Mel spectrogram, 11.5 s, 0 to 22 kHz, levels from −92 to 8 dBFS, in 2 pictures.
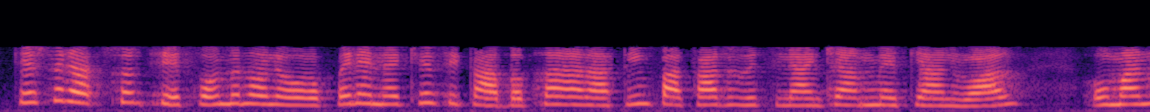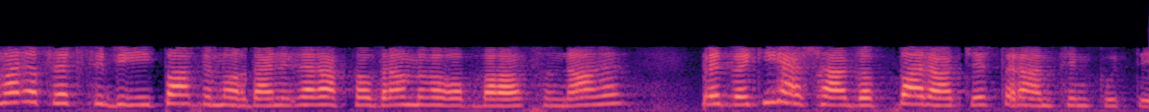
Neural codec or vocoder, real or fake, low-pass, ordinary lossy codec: codec, 16 kHz, 0.5 kbps, FunCodec, trained on LibriTTS, 25 frames a second; fake; 7.2 kHz; AAC, 16 kbps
